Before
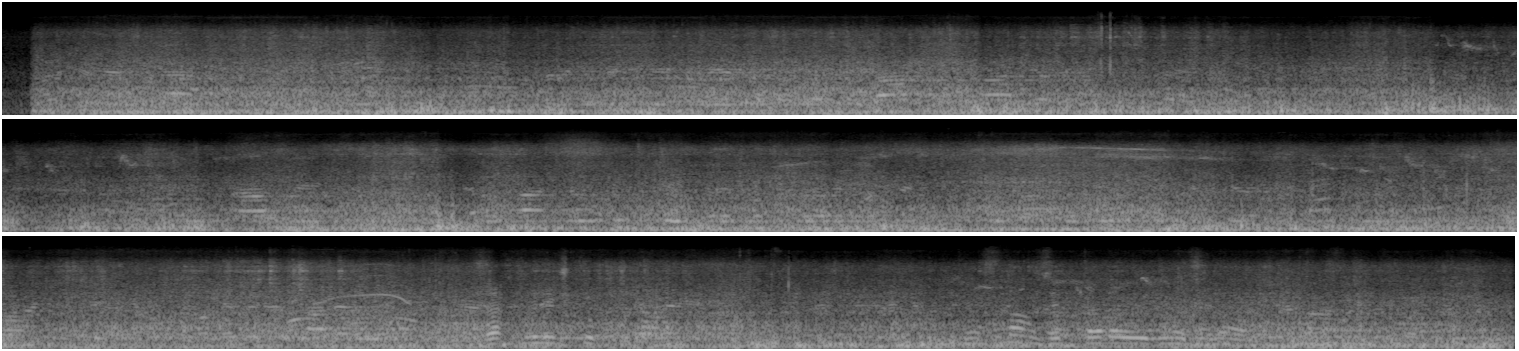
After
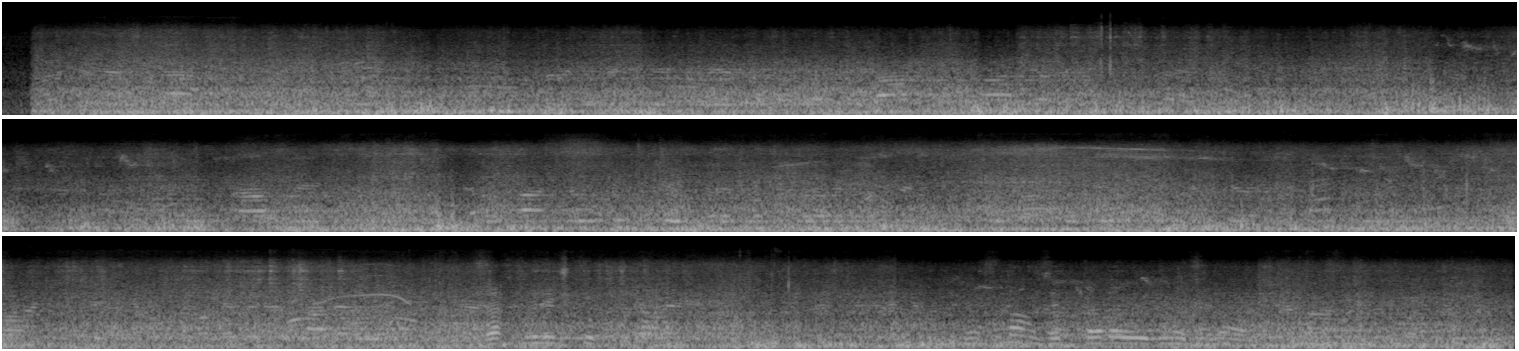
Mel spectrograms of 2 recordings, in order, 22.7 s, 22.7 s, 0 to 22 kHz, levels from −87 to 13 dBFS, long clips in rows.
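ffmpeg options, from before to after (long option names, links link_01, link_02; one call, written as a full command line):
ffmpeg -i in.wav -af "asetnsamples=nb_out_samples=441:pad=0,asendcmd='1.17 lowpass f 2900;3.2 lowpass f 1500;5.07 lowpass f 3800;7.47 lowpass f 6900;19.62 lowpass f 2600;21.43 lowpass f 5900',lowpass=frequency=6400:poles=1" out.wav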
